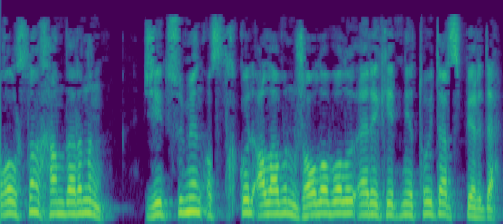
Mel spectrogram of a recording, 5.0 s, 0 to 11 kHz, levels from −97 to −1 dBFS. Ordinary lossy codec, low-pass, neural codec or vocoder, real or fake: MP3, 32 kbps; 9.9 kHz; none; real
